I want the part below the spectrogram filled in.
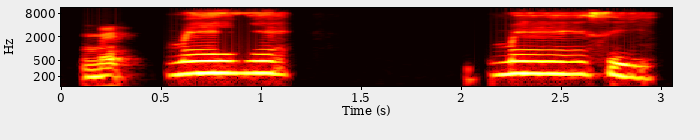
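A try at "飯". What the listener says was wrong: Bagus Messi.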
